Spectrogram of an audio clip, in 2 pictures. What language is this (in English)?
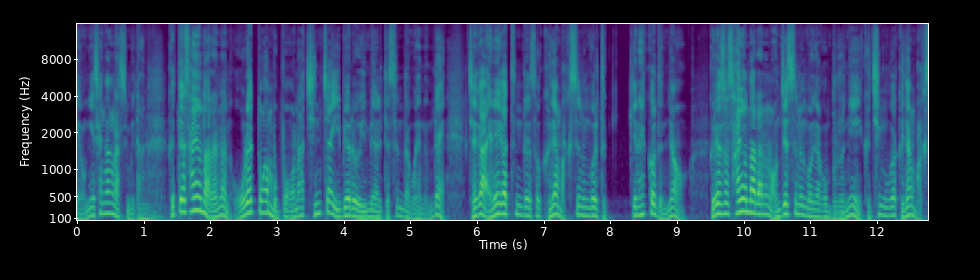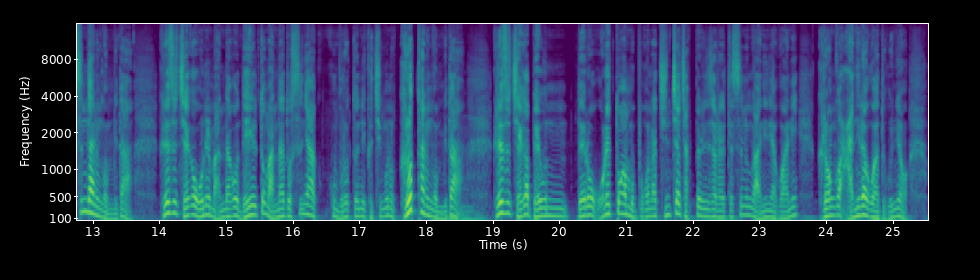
Korean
